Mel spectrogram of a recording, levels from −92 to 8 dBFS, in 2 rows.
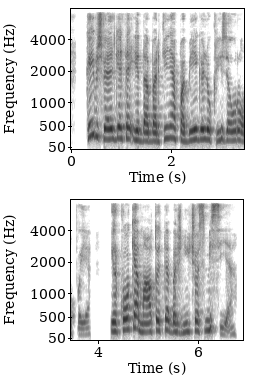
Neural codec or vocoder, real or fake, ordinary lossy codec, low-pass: none; real; MP3, 64 kbps; 7.2 kHz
